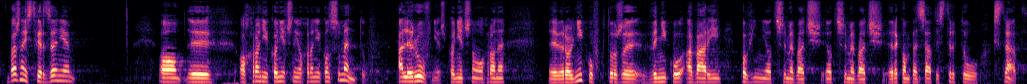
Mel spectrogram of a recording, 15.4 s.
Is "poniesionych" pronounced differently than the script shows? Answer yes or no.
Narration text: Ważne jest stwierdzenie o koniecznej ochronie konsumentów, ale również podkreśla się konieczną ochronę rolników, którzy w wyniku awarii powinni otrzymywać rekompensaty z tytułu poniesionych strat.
yes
